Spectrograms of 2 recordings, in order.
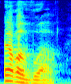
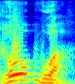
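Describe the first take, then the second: First: "au revoir" with the "au" not closed, an open vowel in place of the rounded o; variant pronunciation. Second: "Au revoir" with the "au" as a closed rounded o and a throaty French r; French pronunciation demo. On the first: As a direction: show the alternative "au revoir" with a more open, less rounded "au". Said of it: "یعنی پشت بسته نشه". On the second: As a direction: model "Au revoir" with the lips rounded tight on "au". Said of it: "او، رو". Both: Shown as a demonstration.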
